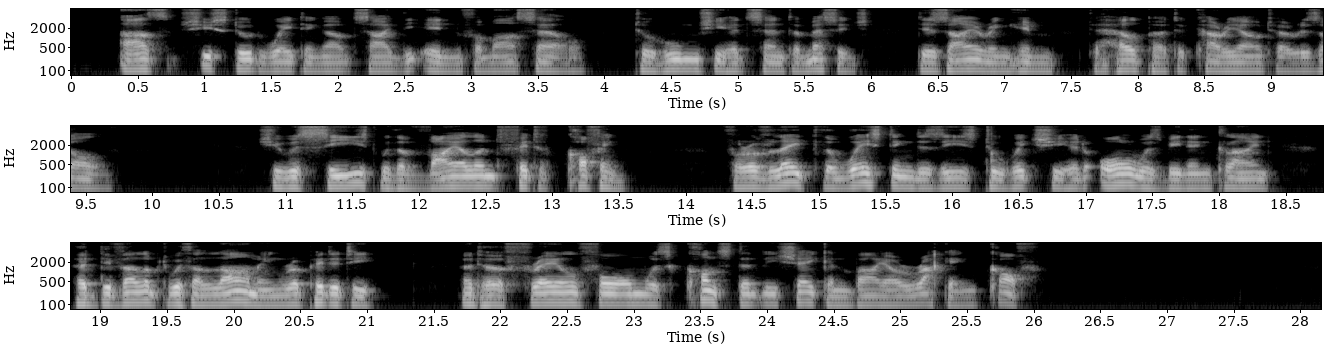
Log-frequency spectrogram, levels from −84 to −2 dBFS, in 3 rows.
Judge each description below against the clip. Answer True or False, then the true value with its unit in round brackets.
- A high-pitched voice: False (100 Hz)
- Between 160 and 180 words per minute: False (135 wpm)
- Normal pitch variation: True (3.6 semitones)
